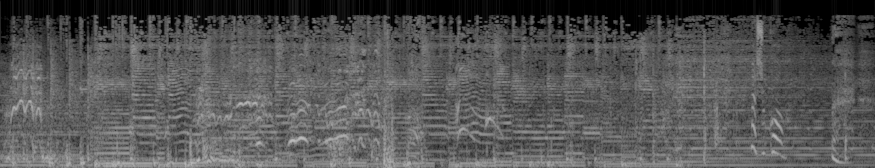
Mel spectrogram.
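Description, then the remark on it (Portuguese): A horse whinnies loudly and repeatedly amid clopping hooves and a busy, layered background; voices can be heard now and then under the commotion. “Eu prometo que não faço mais você montar a cavalo.”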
